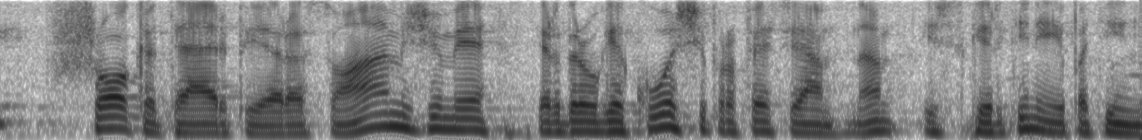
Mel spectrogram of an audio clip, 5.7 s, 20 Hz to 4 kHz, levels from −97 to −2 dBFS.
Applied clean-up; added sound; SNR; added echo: none; none; none; none.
